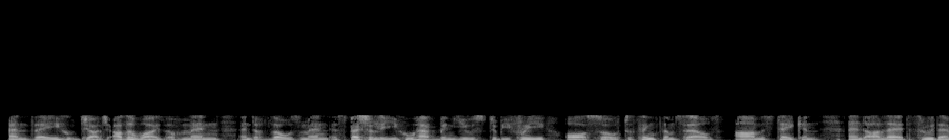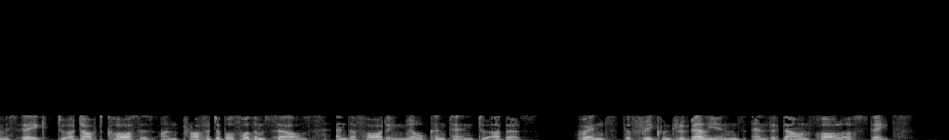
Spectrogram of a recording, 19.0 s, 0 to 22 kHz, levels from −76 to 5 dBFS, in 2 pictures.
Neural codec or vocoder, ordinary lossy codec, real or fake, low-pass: none; AAC, 16 kbps; real; 7.2 kHz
